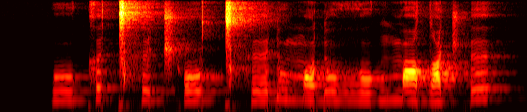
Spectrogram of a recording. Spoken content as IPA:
u k ə ǀʰ ɘ t͡ʃʼ o ǀʰ ɘ ɗ u m ɔ ɗ o ɦ o ɡ m ə dˤ ə t͡ʃʼ ɘ

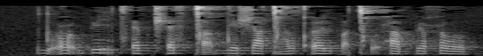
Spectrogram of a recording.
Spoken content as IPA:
d o̰ ʕ o̰ b p y r t͡sʼ ɛ b t͡ʃʼ ɛ s ǀ a̰ b d e ʃ a ɡ͡ǀ a l qʼ y l p a̰ ǀʰ o̰ ħ a b p ø ħ o

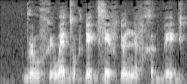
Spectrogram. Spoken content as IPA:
ɡ ɹ u˦ x ʏ˨ w ɛ˦ d o˨ ɡ ɗ e˦˨ ɡ z e˦˨ f ɗ ɵ˦ n ɛ˨ f x ə˦ ɡ b e˦ ɡ

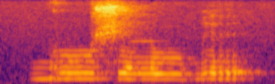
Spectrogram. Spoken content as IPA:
ɡ͡b uː˨ ʃ ɪ˨ n uː˨ ɓ ɪ˦ r

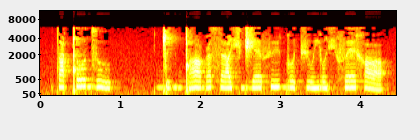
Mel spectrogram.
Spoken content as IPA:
tˤ o ǃ o d͡z u | ɡ͡ǀ y ɡ ɡ͡ǃ ɒ ɡ y sˤ j ɒ ç d͡ʒ ɛ f y ɡ o t͡ʃ u j o ç f ɛ x ɒ

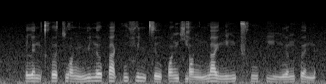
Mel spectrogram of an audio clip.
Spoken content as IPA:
l ə˨˩ n kʰ ɤ˧˥ t͡s w ɑ˨˩ ŋ n̪ y˥ n ɤ˥ p ä˥˧ k u˥˧ ɕ y˥˩ n t͡s ɹ̩˨˩ p ɑ˥ ŋ ɕ j ɑ˨˩ ŋ n̪ w a˥˩ ɪ̯ n̪ i˧˥ ŋ ʈ͡ʂʰ u˧˥ p i˨˩ ŋ l ɤ˦ ŋ p ə˩ n

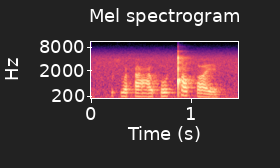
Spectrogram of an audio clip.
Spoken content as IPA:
sʷ ɤ ħ ɐ ʕ ɐ χʷ ɤ ǃ ɤ qʷ e

